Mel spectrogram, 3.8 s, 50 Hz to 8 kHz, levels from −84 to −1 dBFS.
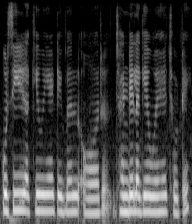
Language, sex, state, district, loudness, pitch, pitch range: Hindi, female, Madhya Pradesh, Bhopal, -16 LUFS, 215 Hz, 210-225 Hz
